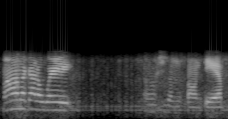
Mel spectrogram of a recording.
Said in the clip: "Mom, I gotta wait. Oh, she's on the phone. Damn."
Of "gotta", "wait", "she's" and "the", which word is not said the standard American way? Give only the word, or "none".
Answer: none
